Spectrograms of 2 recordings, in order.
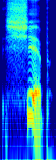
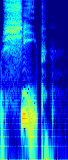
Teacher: Vowel length. Specifically, the difference between short I and long e. · the difference between short I and long E, the sound that separates ship from sheep, bit from beat, and live from leave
